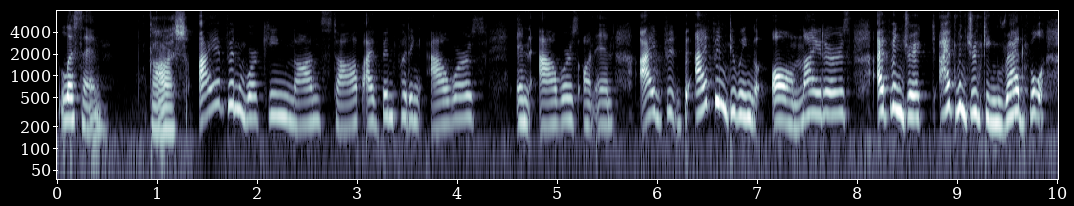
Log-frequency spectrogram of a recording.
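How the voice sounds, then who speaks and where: A woman with a high voice and lively intonation speaks against a quiet background. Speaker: crochet artist and vlogger. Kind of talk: casual vlog talk to camera. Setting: home studio. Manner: stuttering, rushed.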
